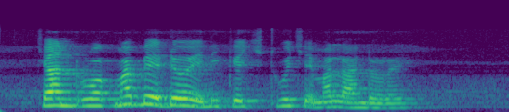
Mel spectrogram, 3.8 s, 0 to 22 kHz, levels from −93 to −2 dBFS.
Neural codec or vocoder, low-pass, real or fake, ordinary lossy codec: none; none; real; none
